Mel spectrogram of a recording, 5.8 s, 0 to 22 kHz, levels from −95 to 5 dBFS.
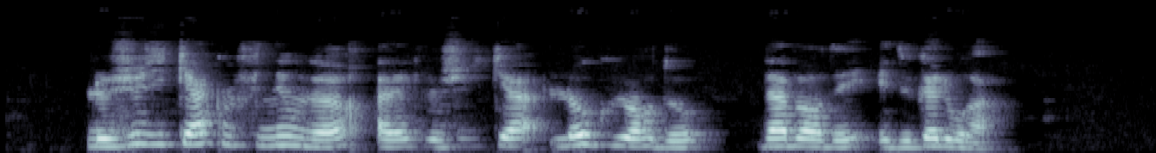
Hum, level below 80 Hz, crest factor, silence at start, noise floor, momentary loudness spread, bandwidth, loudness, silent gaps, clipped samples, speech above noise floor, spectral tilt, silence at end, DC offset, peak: none; -66 dBFS; 18 dB; 0.45 s; -80 dBFS; 12 LU; 7.2 kHz; -19 LUFS; none; under 0.1%; 62 dB; -6 dB/octave; 0.8 s; under 0.1%; -2 dBFS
